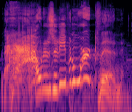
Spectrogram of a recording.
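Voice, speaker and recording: A nervy, chatty ghost in an audio drama, colloquial and jokey. The pitch swings widely over faint music. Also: female voice, wildly swooping pitch, measured pace, bright, forceful tone, exaggerated voice. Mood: puzzled, jokey. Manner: colloquial, exclamatory, puzzled. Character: spooked, chatty, jokey ghost being interviewed. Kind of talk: audio drama character acting.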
